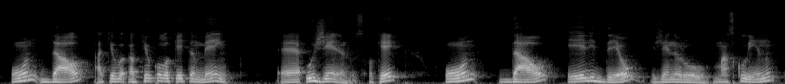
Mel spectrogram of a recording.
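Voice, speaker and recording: A man teaching a language lesson, patiently repeating words slowly for learners. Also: medium pitch, dark tone. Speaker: Russian teacher.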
